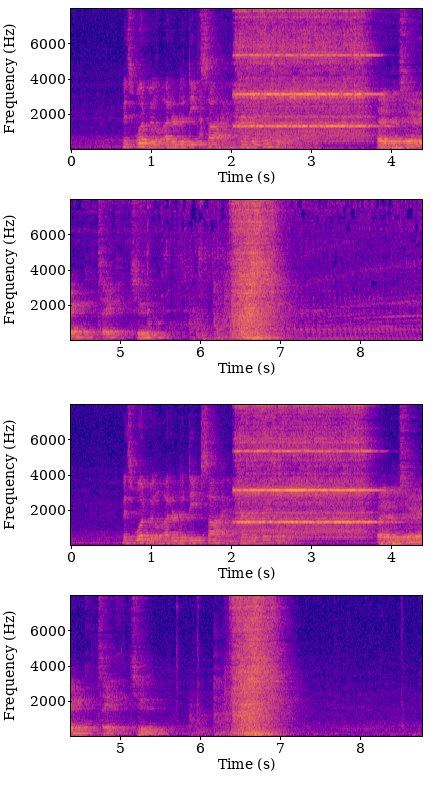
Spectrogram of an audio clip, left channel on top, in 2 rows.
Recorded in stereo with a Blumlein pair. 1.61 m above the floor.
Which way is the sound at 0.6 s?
5° right.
